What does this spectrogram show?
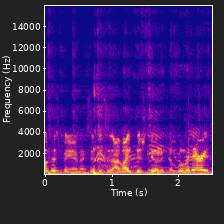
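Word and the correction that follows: Lumineers: How do you say it? – Luminaires. – Luminaires. Luminaires. Sorry.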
